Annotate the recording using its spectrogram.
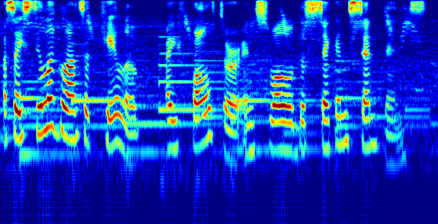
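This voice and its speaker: A woman's voice: medium pitch, sing-song, normal speed, close to an everyday voice. A woman playing a guarded, feisty young woman, narrating an audio drama in the first person and voicing her dialogue. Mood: reflective. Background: background music.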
